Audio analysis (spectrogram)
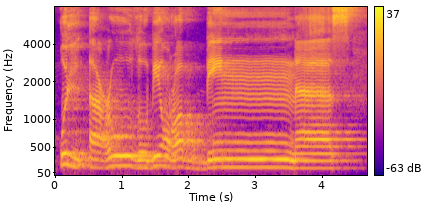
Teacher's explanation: سب سے پہلے ہم نے قل کو خوب موٹا کر کے پڑھنا ہے کیونکہ یہ موٹا قاف ہے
